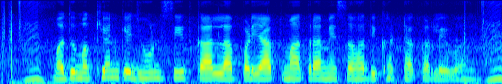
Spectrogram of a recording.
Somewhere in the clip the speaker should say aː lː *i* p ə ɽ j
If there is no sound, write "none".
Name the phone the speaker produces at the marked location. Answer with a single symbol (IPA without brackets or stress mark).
a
